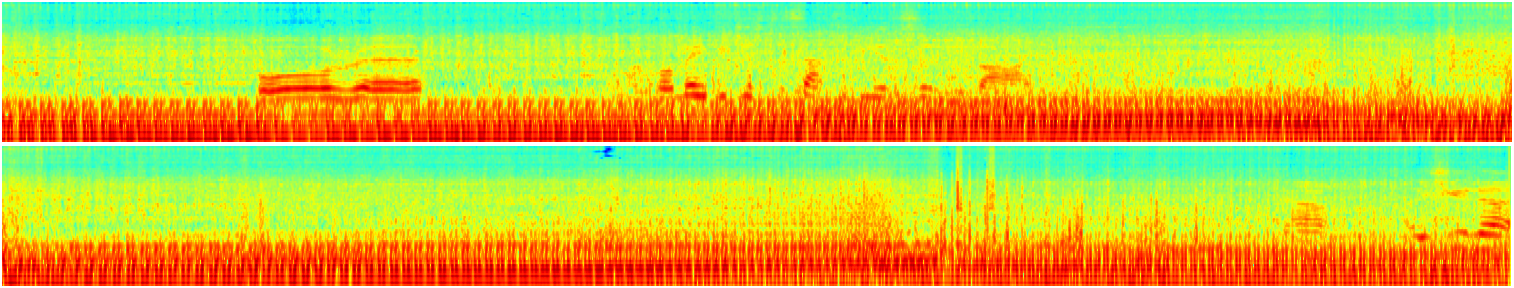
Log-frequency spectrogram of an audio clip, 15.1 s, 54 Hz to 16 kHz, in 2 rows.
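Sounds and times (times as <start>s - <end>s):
motorcycle engine and exhaust: 0.0s - 15.0s.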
